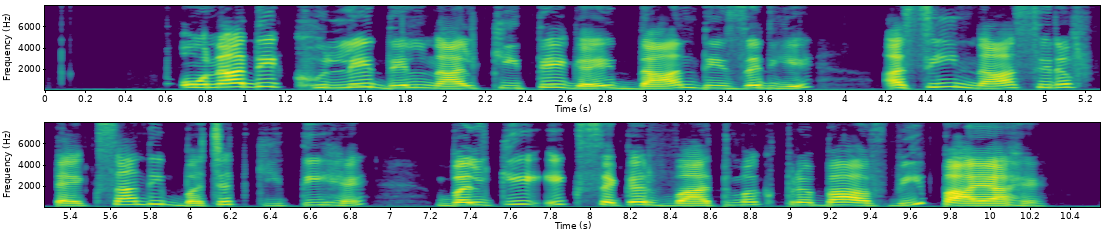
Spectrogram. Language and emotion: Punjabi, happy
